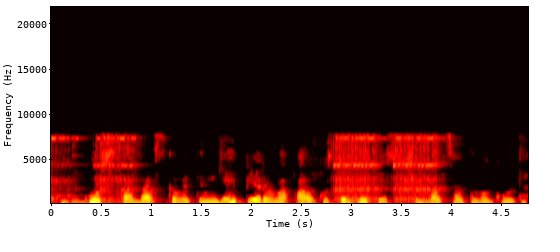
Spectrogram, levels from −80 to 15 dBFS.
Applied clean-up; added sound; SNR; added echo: classical method WPE with log-MMSE.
